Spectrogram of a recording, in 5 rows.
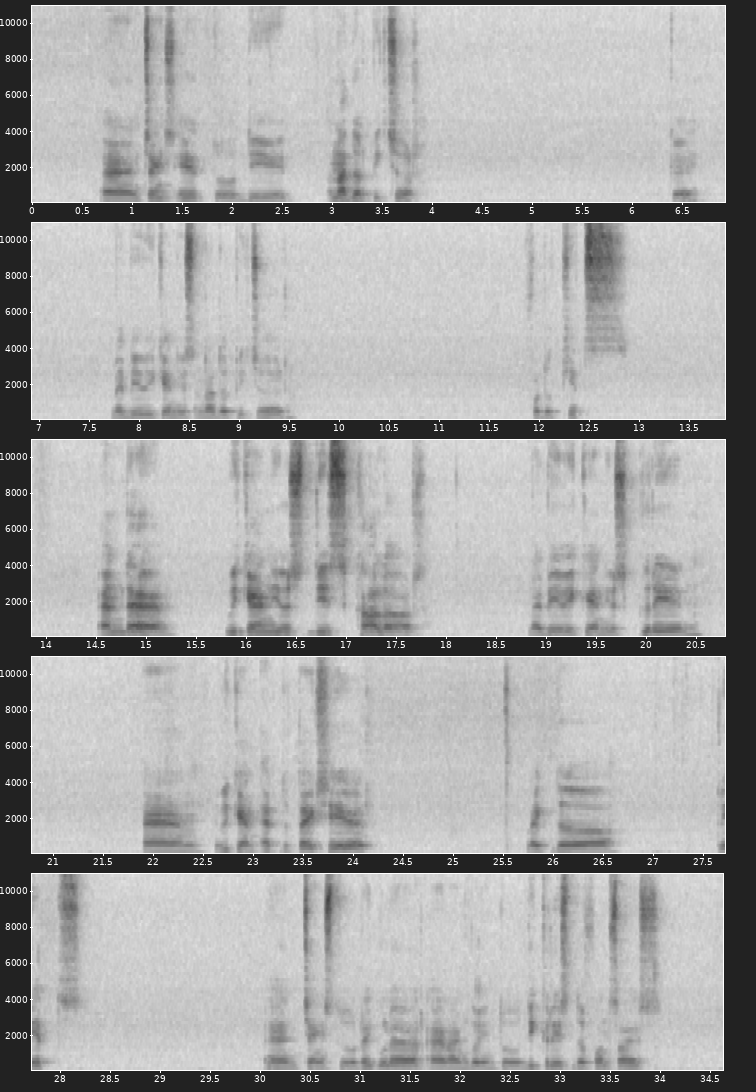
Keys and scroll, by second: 27.7 ⟲.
